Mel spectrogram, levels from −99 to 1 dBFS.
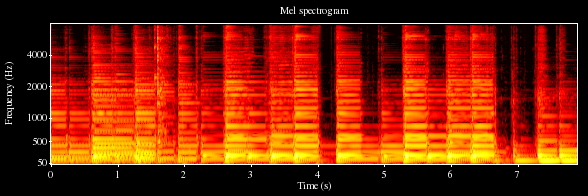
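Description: No technical faults can be heard anywhere in this music clip. Nothing in the recording points to dropouts, glitches or other signal-path problems.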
